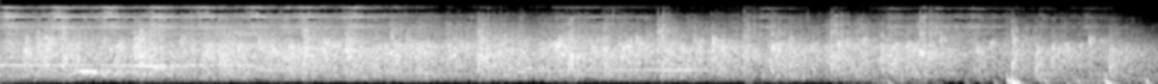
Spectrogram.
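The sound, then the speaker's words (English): An audience claps hands to thank God for a preacher, a dense, steady wash of applause that holds fairly loud throughout, with a few low thumps and scattered voices near the end. “Oh, can you clap your hands and thank God for a preacher?”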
